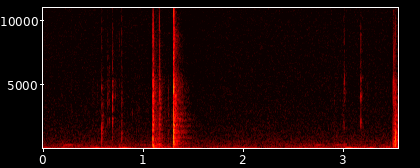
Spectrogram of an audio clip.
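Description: A utility knife blade slices thin pieces from a solid black-and-white striped bar of soap held in the hand. Soft scraping ticks are followed by two sharp, crisp cuts close together, then another bright crack at the end, each dying away almost at once against a quiet background.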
